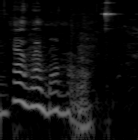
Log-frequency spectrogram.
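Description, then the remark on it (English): A dog whimpers, wanting to be let out for a wee: one drawn-out, wavering whine that slides downward in pitch over about half a second, then trails off into quiet. “But for now I'm going to go, because I've got a dog going at me, wanting out for a wee.”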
